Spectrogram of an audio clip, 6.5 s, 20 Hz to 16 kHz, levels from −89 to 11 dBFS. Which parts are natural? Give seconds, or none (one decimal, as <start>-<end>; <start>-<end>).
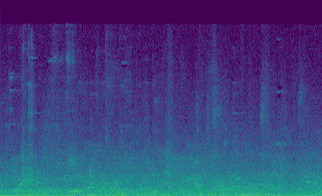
0.0-6.5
